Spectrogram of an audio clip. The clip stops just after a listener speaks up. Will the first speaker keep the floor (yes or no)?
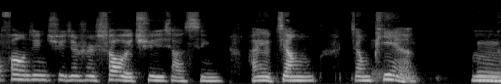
no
